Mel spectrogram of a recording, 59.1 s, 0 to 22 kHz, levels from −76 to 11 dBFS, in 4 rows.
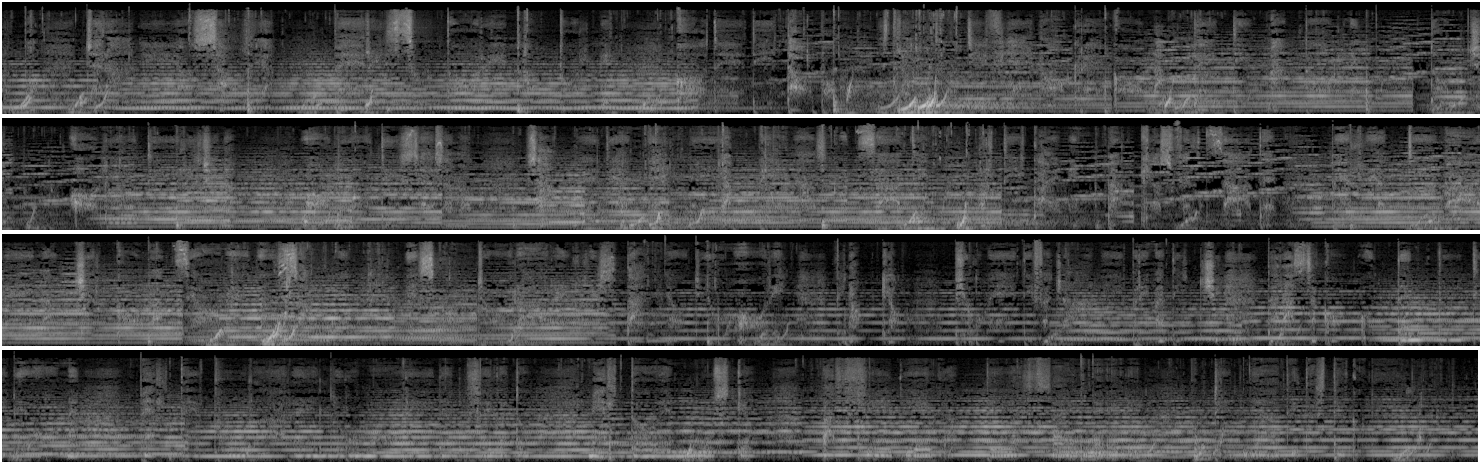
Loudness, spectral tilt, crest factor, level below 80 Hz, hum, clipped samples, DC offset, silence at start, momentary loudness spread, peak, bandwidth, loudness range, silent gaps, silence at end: -23 LUFS; -2 dB/octave; 24 dB; -50 dBFS; none; under 0.1%; under 0.1%; 0 s; 10 LU; 0 dBFS; 17 kHz; 6 LU; none; 0 s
